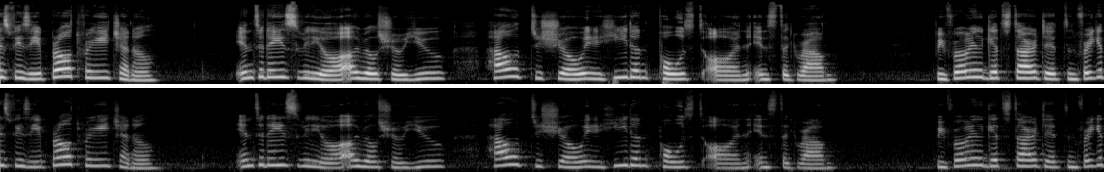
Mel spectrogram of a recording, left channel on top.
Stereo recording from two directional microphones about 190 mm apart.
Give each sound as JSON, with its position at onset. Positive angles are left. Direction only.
{"t": 0.0, "sound": "a woman's voice", "side_deg": 40}
{"t": 9.3, "sound": "a woman's voice", "side_deg": 35}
